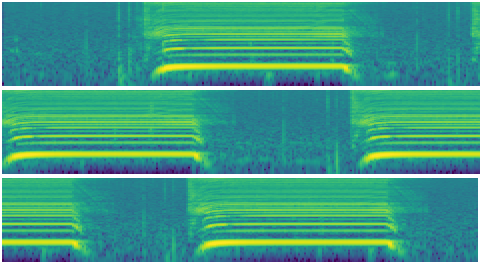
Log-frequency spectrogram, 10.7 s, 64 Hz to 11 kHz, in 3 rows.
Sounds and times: Vibrating mobile on the table 8.6 - 10.2

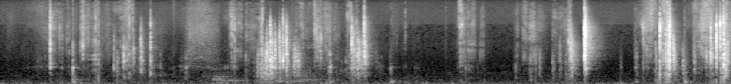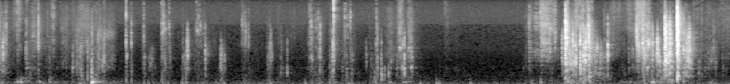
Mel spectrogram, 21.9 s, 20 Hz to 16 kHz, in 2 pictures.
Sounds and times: leafing through a magazine 0.7 - 5.6
leafing through a magazine 7.8 - 17.2
leafing through a magazine 18.9 - 21.9

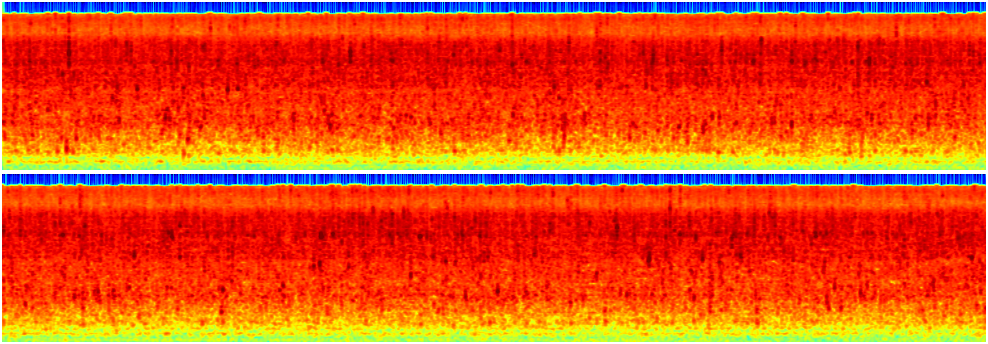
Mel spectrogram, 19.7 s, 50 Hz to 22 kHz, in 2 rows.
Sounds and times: Fast flowing water 0.0 - 19.6

